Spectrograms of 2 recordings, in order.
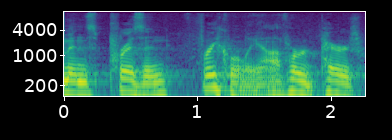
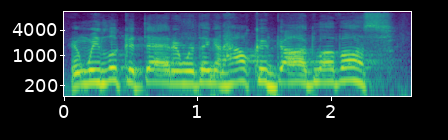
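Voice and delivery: high, driving sermon voice; raised, urgent pulpit delivery; fiery preaching; 12 semitones higher, faster than usual. Acted. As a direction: preach it hard and fast to the congregation. Preaching at full force.

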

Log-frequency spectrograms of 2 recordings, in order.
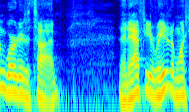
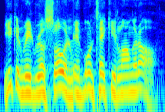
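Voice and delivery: usual speaking voice

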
